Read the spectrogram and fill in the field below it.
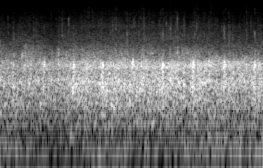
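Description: A church audience applauds steadily in honour of Christ Jesus, a dense wash of many hands clapping at an even loudness for the whole stretch, with no talk over it.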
